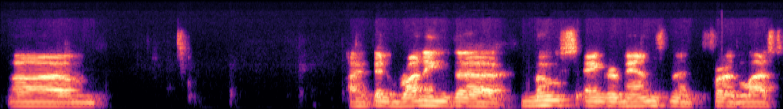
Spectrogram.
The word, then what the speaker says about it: Moes: all right well um I've been running the Moose anger management for the last 26 years and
